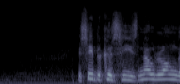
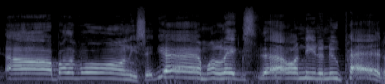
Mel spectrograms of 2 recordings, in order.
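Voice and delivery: imitating Herbie; 5 semitones higher, slower than usual.

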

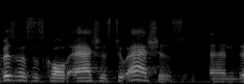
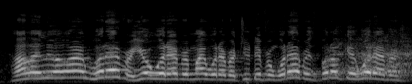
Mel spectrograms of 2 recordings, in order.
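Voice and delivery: loud, high, laughing-edge shrug-off; exuberant hallelujah; 6 semitones higher, 8 dB louder, faster than usual. Retold or imitated. The man answering the customer's whatever with loud hallelujah. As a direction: celebrate loudly while mocking his whatever. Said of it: "I'm like".

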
